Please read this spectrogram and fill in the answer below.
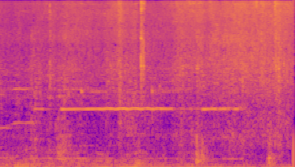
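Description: Aerial ropeway cabin running into its station: a steady low rumble with a few sharp knocks. A steady high tone starts about a second in and holds for roughly two seconds, broken once briefly.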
